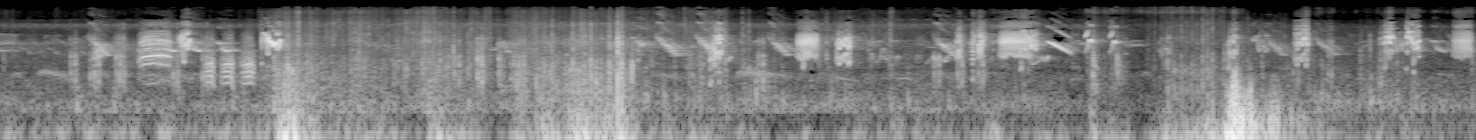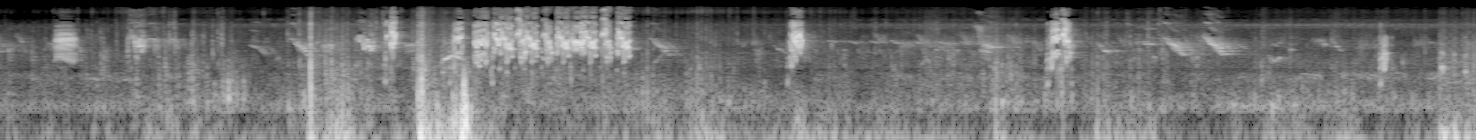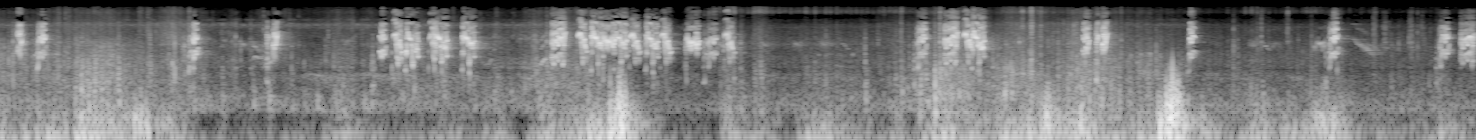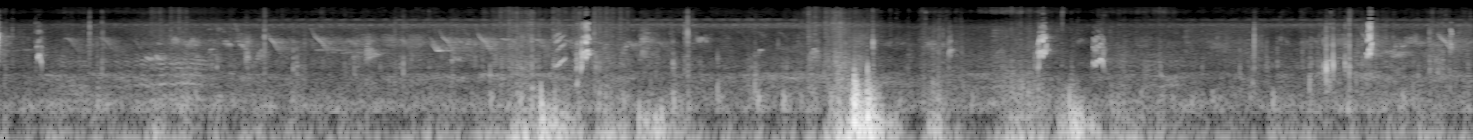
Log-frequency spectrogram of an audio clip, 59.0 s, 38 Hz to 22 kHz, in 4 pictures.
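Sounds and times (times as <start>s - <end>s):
birds harsh chattering calls: 0.0s - 59.0s
wing flaps: 2.6s - 6.6s, 17.8s - 19.8s, 29.2s - 31.5s, 37.6s - 43.0s.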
